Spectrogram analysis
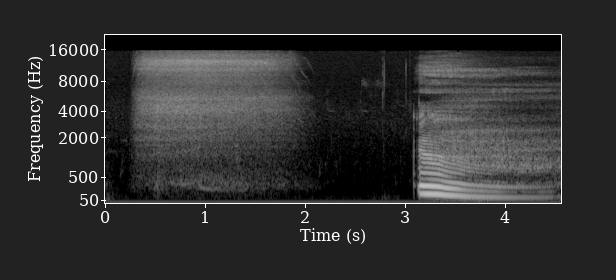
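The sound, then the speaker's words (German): A deep breath: a soft, airy inhale lasts nearly two seconds, followed by a short silence and then a louder, voiced exhale. The exhale sighs out with a falling pitch and fades. “Lass uns einen tiefen Atemzug nehmen.”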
